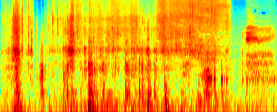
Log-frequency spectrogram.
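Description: A hand pats and rustles fabric.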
